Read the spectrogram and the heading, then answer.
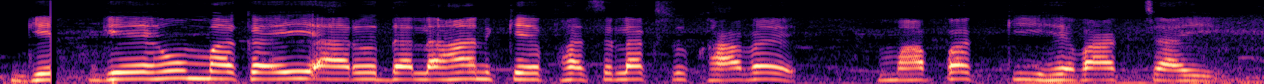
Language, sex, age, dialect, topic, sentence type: Maithili, female, 41-45, Angika, agriculture, question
